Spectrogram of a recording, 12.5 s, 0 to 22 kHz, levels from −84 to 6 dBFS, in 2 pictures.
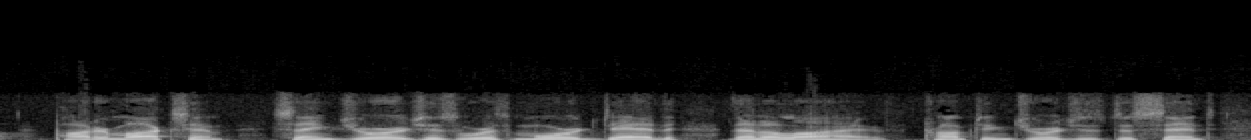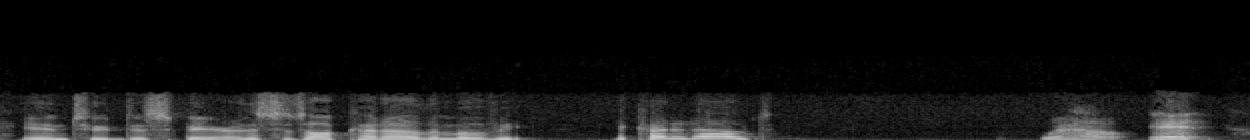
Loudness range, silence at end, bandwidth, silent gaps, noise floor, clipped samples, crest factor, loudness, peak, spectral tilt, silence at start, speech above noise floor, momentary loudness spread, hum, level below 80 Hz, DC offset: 5 LU; 0.25 s; 7.8 kHz; none; -59 dBFS; under 0.1%; 16 dB; -20 LUFS; -4 dBFS; -7 dB/octave; 0.3 s; 40 dB; 10 LU; none; -52 dBFS; under 0.1%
